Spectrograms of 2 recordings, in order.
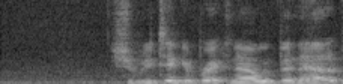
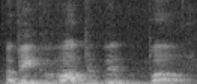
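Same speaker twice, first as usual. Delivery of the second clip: mock Italian accent; 6 semitones higher than usual. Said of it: "Don't you hear my stunning Italian accent?".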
